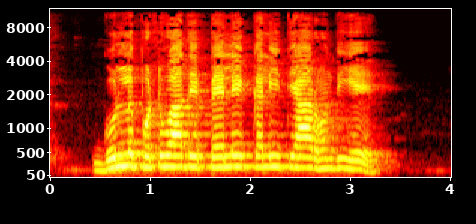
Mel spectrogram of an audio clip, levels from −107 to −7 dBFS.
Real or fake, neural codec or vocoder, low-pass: real; none; 10.8 kHz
